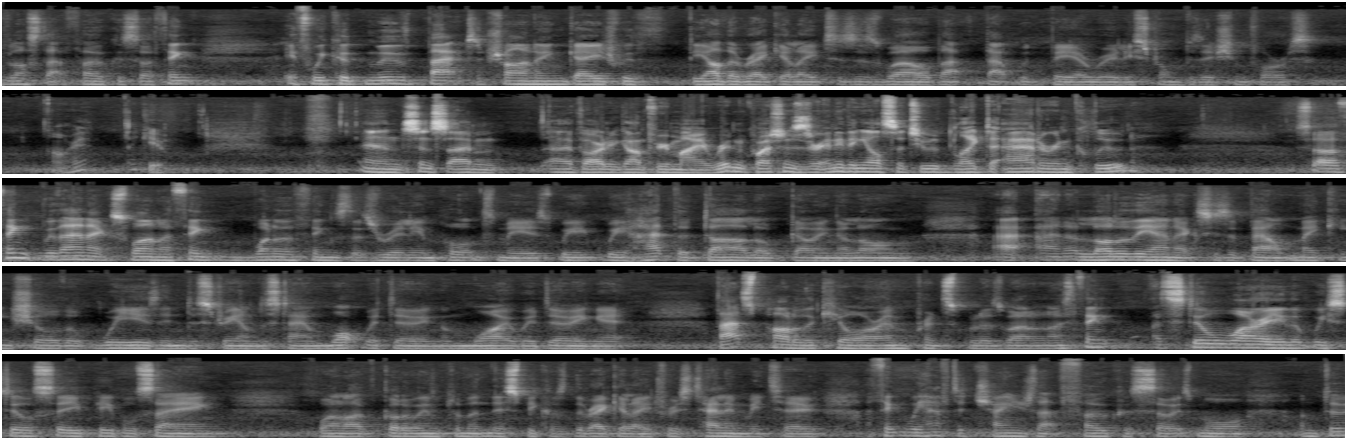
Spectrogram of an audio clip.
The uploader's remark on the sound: This interview took place at the 2023 PDA/FDA Joint Regulatory Conference with over 800 attendees.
